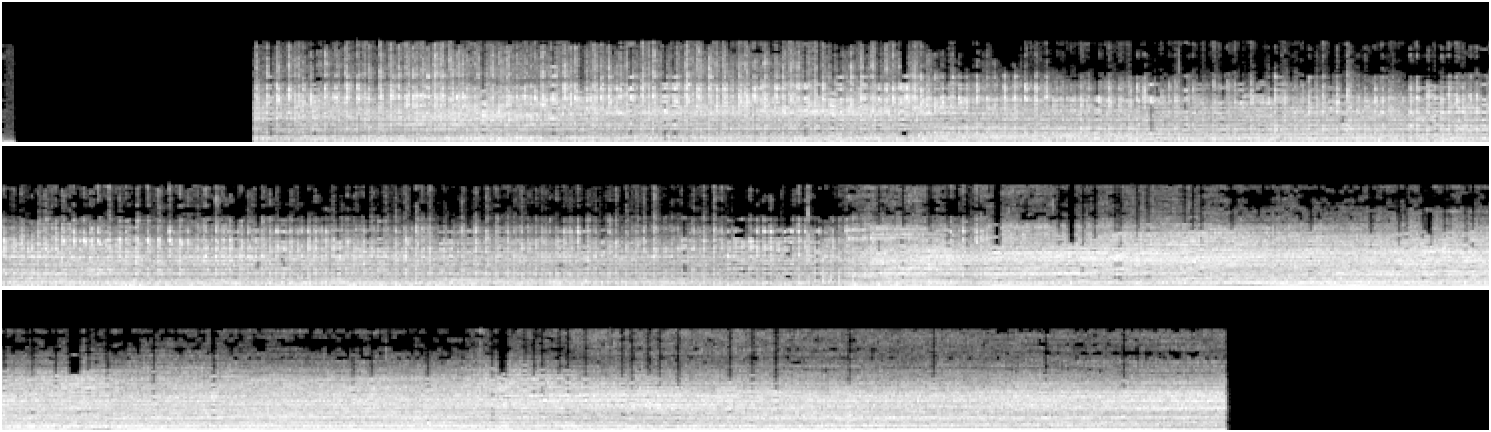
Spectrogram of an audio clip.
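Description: Petrol backpack leaf blower running with a steady rush of air; about halfway through its engine revs up three times in quick succession, then holds at a high, steady pitch until the sound cuts off near the end.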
